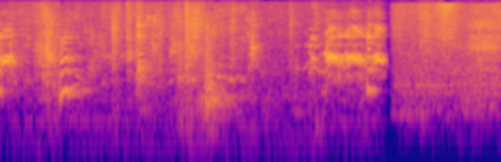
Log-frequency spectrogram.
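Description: Water splashing and sloshing in a filled bathtub, with a loud high-pitched squeal about three seconds in. The sound cuts off suddenly near the end, leaving a faint steady hiss.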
